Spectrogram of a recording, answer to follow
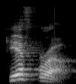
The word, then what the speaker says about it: Giffrow: a special guest chris giffro did i say that right you did and you nailed it it's pronounced exactly how it's spelled so awesome and uh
